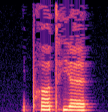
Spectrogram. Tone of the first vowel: rising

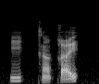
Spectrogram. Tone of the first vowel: rising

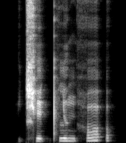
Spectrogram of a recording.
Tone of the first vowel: low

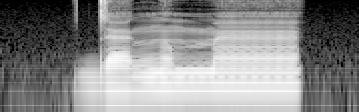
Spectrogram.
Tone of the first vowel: low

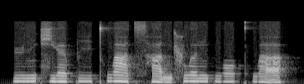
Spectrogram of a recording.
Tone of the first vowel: rising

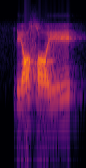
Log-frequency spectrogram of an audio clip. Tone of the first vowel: rising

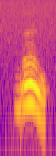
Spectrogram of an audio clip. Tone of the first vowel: falling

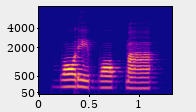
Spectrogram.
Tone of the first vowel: high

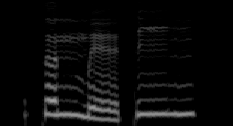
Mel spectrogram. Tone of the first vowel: high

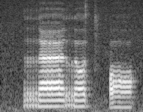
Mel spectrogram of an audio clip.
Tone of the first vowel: high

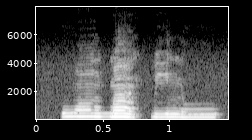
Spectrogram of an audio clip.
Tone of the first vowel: high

